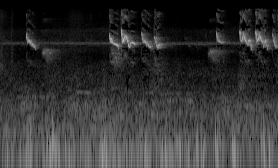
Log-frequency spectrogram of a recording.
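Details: White-eye decoy singing líu to provoke a fresh-caught bird: a lone high chirp, then several quick bursts of bright descending twittering notes separated by short pauses, with a constant faint high whine behind.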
